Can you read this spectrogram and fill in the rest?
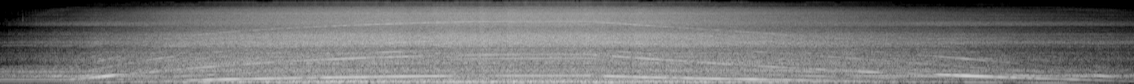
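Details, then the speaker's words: Replacement Mastercraft router in a bench-top router table lift, replacing a Bosch that squealed then quit; smooth whine ramps up on soft start, holds a steady high pitch, then winds down evenly, with no bearing squeal. Runs normally. "Okay, I forgot about the soft start on this. Another feature that I will eventually break."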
